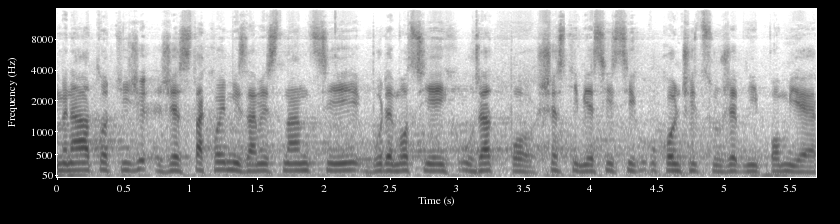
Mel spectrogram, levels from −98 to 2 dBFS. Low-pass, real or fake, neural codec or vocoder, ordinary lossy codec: 14.4 kHz; real; none; Opus, 32 kbps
